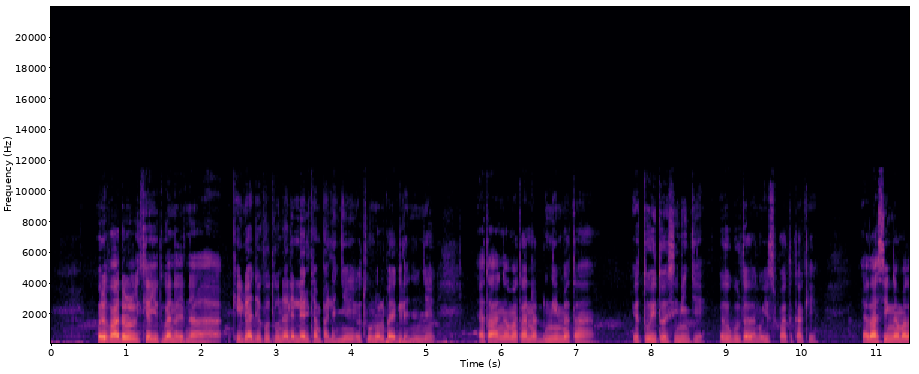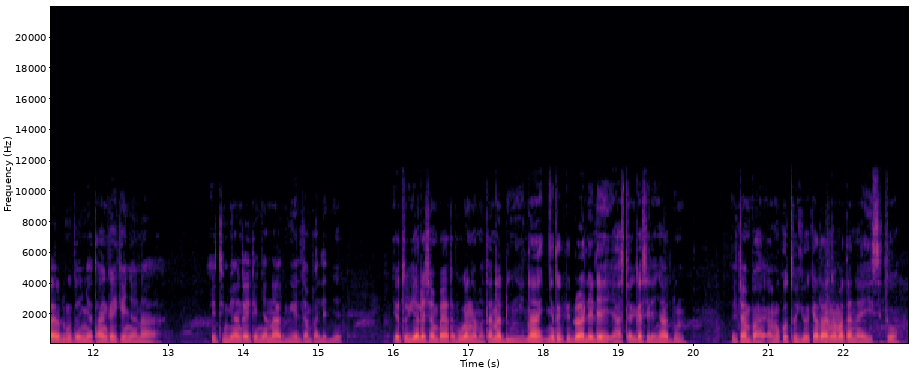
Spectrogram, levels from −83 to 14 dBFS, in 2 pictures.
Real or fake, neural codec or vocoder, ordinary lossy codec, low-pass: real; none; none; none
